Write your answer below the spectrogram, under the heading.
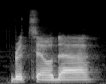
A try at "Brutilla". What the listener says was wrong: Brutilla. There's no D. Brutilla. No D in no D in the back part of that.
